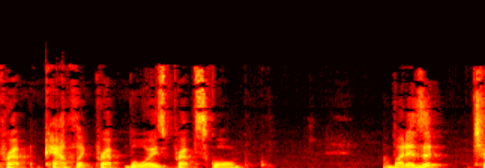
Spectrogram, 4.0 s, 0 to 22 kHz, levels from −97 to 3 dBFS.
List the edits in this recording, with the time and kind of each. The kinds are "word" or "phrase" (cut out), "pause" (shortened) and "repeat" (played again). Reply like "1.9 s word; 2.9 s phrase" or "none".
none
